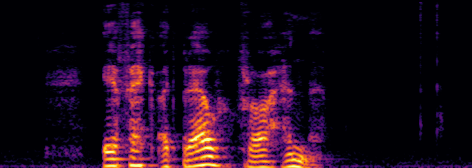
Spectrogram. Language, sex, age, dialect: Faroese, male, 61+, Suðuroy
